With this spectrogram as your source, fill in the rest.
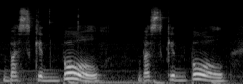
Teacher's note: Again, we're stressing the final syllable, the last syllable.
